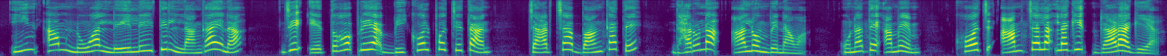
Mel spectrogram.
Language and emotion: Santali, disgusted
